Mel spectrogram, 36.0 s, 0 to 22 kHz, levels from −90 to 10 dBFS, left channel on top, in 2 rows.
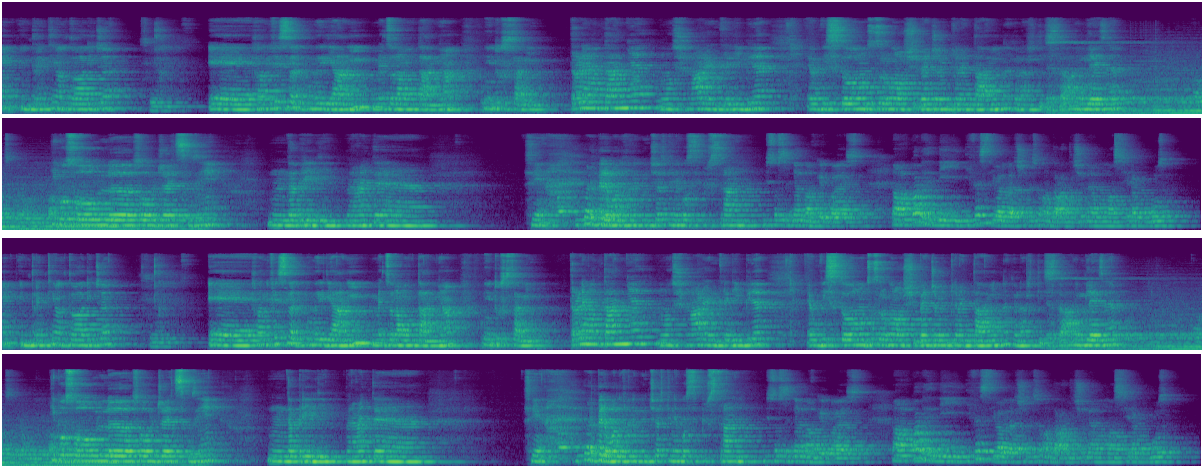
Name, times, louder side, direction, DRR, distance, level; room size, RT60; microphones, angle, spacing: voice 1, 0.0-1.7 2.3-2.4 3.1-8.0 8.5-16.8 18.7-21.7 22.0-24.6 25.8-29.2, right 3 dB, 40° right, -2 dB, 0.5 m, -21 dB
voice 2, 2.1-2.5 7.2-7.4 17.9-18.9 26.3-27.0 29.4-35.4, left 1 dB, 45° left, -5 dB, 1.4 m, -27 dB
sound 1, 15.7-21.0, left 1 dB, 85° left, 0.7 m, -29 dB
4.7 x 3.9 x 2.7 m, 1.4 s
head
